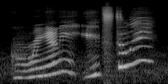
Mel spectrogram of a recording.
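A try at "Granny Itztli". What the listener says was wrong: Yes, Granny Eatsley. But emphasis on Eatsley, not Granny.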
